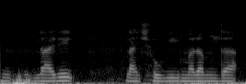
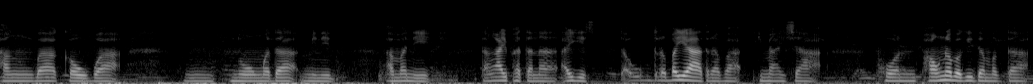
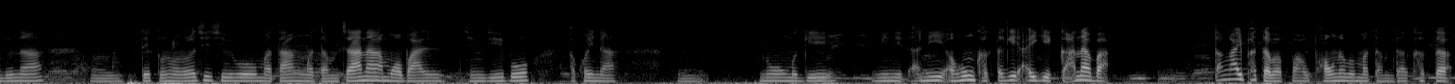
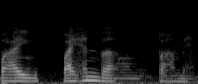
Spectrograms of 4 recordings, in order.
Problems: background sounds at intervals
